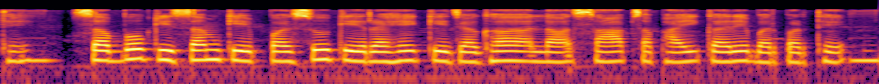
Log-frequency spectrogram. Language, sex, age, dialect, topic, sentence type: Chhattisgarhi, female, 18-24, Eastern, agriculture, statement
